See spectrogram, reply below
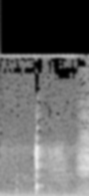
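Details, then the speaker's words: Newborn baby girl with repeated hiccups in the morning: hiccups. "baby girl you got the hiccups hmm yeah I know those dreadful hiccups just dreadful dreadful hiccups"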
